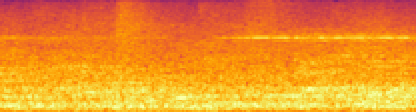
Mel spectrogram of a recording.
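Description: Steady rushing background noise in a pause between a speaker's phrases over a microphone and sound system, with a faint thin high tone in the second half.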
